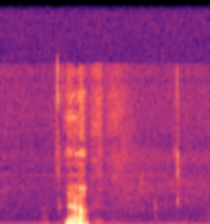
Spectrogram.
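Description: One spoken word, then a few faint clicks near the end as a glazed skull-shaped mug is raised to the lips for a sip, over quiet room tone.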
